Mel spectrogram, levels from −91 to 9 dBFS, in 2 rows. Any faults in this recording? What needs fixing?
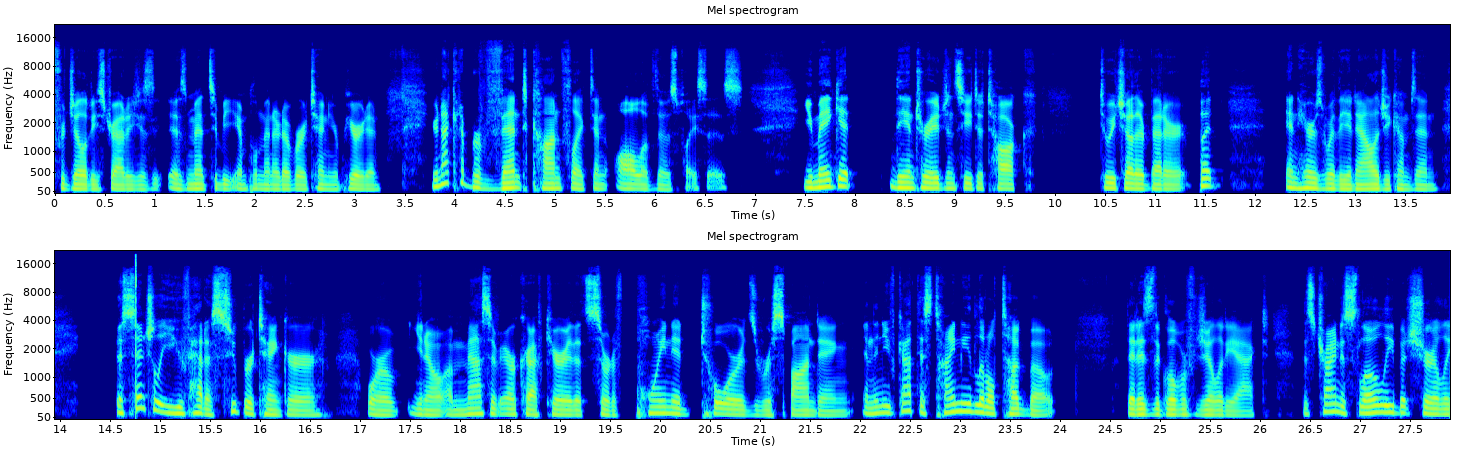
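At 14.76 s, just before "you've had a super", an uninitialised buffer plays: a single loud crack lasting about 1.45 ms, which fits a 64-sample block being sent to output before any speech was written into it, so stale memory was heard as samples. Zero-fill every buffer on allocation and only hand it to the output once it holds valid audio.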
